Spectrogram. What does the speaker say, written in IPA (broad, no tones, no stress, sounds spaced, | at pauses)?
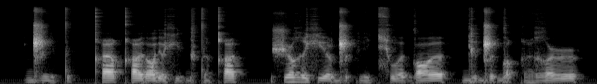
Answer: ɖ͡ʐ e̤ t | qʰ e ɐ̯ qʰ ə ɾ ɒ ɾʲ ɒ xʲ e̤ ɡ ə̤ t ə̤ qʰ ə | ʃ ə˞ ʁ i xʲ e ɐ̯ ɖ͡ʐ ə k e̤ t͡ɕʰ o ɐ̯ ɡ ɒ ɐ̯ | ɡ i ɖ͡ʐ ə ɡ o q e̤ ʁ ə˞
